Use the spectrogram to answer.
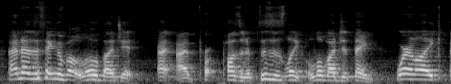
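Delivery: ordinary talk, nothing marked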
